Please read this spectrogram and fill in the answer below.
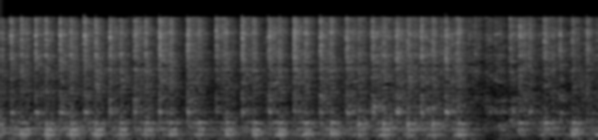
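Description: Wire whisk beating a liquid mix of eggs, melted butter and milk in a glass measuring jug: the wires tick against the glass in a fast, even rhythm of several strokes a second.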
